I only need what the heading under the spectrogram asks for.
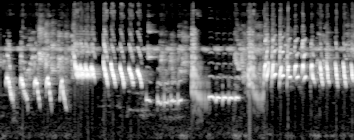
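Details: Asian pied starling (jalak suren) in lively gacor ngerek singing: a fast series of rising whistled notes, then buzzy bursts, flat clear whistles and rapid repeated chattering notes, dense and high-pitched with no other sounds.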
